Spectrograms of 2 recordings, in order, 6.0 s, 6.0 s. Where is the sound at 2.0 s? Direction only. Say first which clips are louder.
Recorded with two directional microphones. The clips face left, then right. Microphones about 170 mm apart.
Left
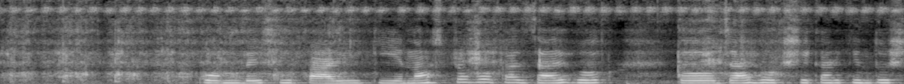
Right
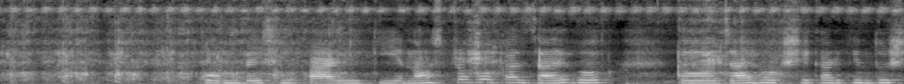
Left 1 dB; 40° left (ahead or behind).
